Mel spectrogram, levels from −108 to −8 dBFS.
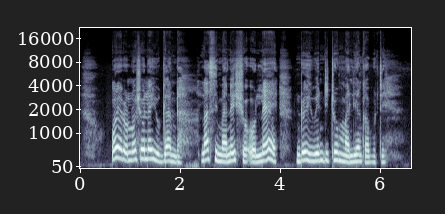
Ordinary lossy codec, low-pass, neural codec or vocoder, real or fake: none; 19.8 kHz; vocoder, 44.1 kHz, 128 mel bands every 512 samples, BigVGAN v2; fake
